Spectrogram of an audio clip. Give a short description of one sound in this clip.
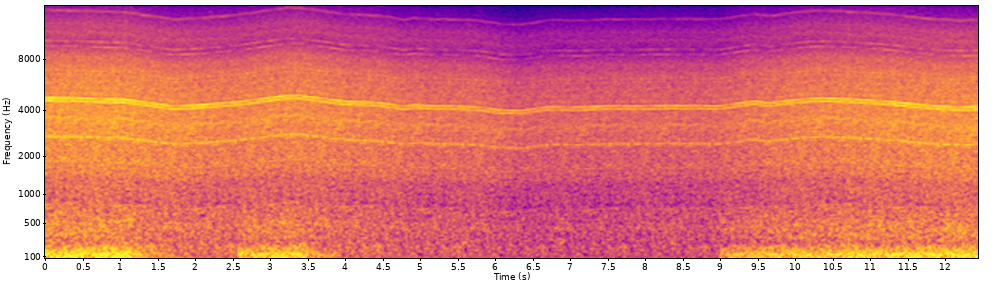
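A jet engine roars steadily with a high whine.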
